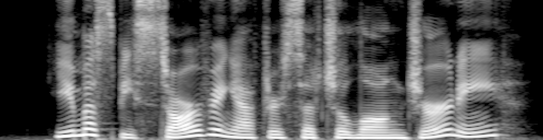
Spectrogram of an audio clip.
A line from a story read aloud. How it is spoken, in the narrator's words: cried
